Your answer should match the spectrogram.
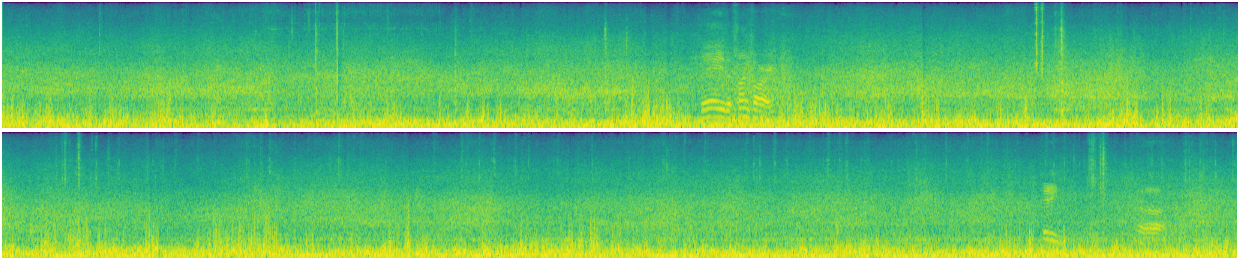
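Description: Steady wind rushing over the microphone of a camera on a moving bicycle, with traffic noise from the causeway road alongside. A short wavering pitched sound comes about ten seconds in.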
